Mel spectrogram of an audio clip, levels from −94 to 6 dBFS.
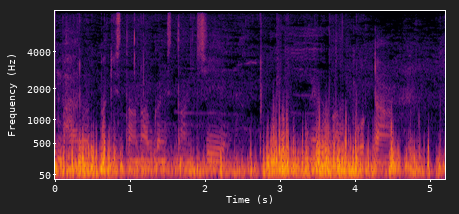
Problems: background sounds at intervals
